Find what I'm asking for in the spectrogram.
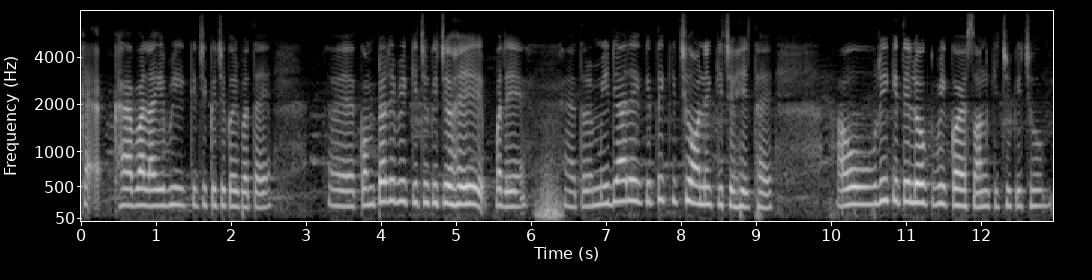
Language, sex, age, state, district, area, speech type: Odia, female, 18-30, Odisha, Bargarh, rural, spontaneous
